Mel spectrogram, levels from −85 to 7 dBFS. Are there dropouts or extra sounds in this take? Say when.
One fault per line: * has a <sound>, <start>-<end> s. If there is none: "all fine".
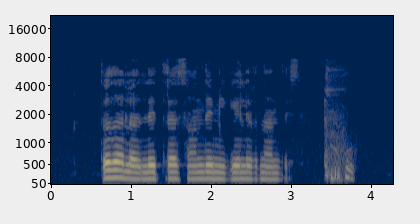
* has a cough, 3.4-3.9 s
